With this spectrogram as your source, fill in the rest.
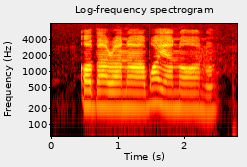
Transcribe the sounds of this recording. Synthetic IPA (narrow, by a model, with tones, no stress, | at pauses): ɔ˦ba˨ɾa˨na˨a˨ɡ͡ba˦ja˦nɔ˦nʊ˦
